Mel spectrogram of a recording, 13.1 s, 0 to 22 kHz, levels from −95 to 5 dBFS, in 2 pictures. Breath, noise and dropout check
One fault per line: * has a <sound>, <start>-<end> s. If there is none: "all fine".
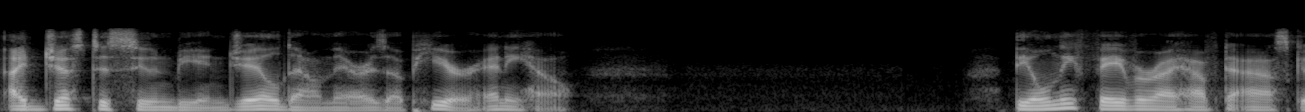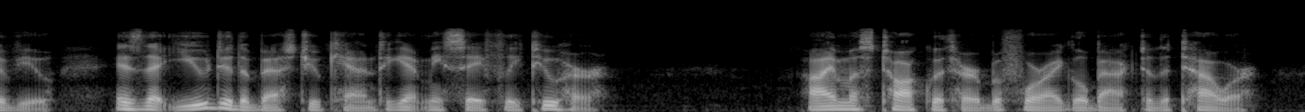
all fine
